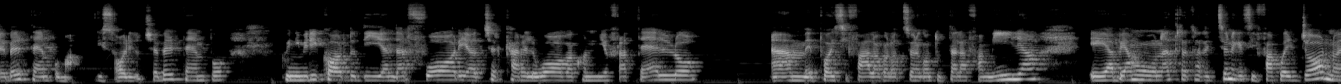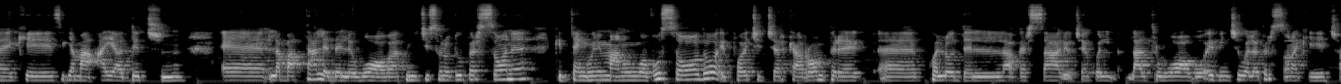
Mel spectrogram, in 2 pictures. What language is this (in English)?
Italian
